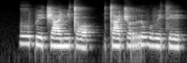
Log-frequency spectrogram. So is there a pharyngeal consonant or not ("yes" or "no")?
no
